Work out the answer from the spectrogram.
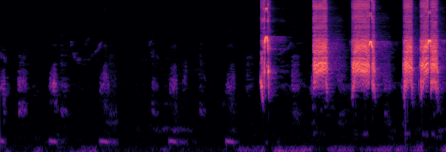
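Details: Soft faint ticks lead into the black francolin's loud call, a string of five rasping, buzzy notes delivered quickly near the end.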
